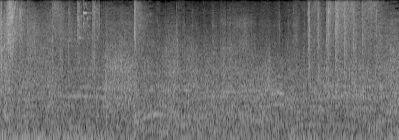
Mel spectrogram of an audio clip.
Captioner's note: screaming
